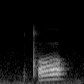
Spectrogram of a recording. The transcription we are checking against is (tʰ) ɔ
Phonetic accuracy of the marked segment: incorrect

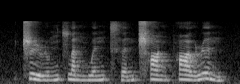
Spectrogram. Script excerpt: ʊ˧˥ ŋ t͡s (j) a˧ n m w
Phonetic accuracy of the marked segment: incorrect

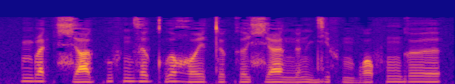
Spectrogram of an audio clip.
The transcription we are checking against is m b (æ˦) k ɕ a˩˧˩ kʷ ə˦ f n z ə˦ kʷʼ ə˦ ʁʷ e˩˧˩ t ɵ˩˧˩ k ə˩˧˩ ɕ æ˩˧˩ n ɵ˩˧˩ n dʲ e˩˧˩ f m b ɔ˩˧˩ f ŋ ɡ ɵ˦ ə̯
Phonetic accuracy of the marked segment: correct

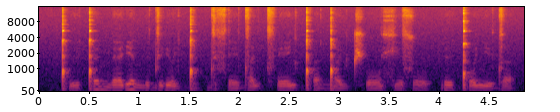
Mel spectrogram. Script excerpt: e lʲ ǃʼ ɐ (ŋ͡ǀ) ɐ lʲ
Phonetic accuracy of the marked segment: incorrect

